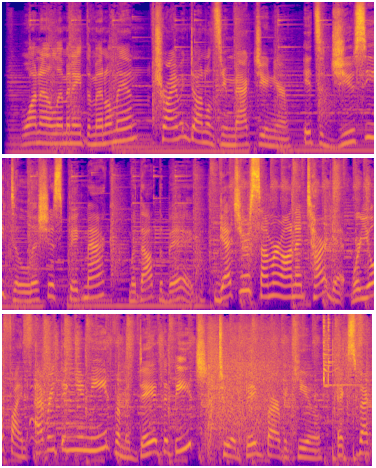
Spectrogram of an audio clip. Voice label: commercial women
